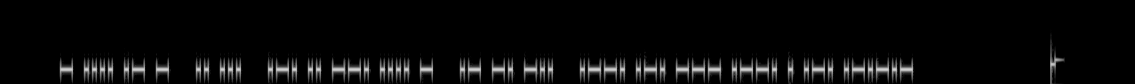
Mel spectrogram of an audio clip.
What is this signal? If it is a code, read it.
Morse code, heard as a keyed tone, about 30 wpm, 700 Hz. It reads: THAT IS RIGHT AND PROPER.
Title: Sentences from Top 1000 Words - Review Part 5 - 30wpm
